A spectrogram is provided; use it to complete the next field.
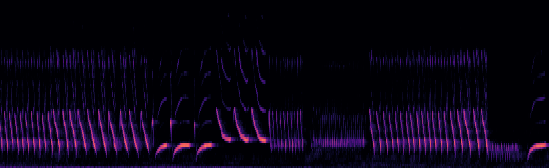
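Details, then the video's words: Canary song of rapid trilled sweeps followed by several rising whistled notes, a sustained buzzy tone, another fast trill and a short low whistle, with faint low background hum. "KENARI Gacor PANJANG Cuit Cuit EMOSI"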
